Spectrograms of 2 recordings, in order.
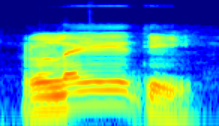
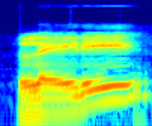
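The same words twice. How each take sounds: First: 'lady' with a full hard D; unflapped D. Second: 'Lady' with D as an R-like tap; American flapped D. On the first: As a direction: keep the D in 'lady' distinct. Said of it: "이렇게 발음해 틀린 것은 아니". ('lady'의 D를 또렷한 ㄷ로) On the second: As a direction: flap the D in 'Lady'. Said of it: "연음 현상이 들어가서 이렇게". ('Lady'의 D를 ㄹ처럼) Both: Shown as a demonstration.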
